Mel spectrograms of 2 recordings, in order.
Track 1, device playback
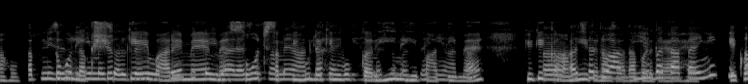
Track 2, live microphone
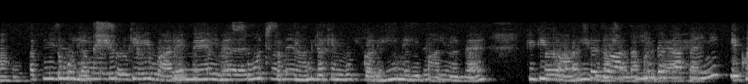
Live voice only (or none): none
